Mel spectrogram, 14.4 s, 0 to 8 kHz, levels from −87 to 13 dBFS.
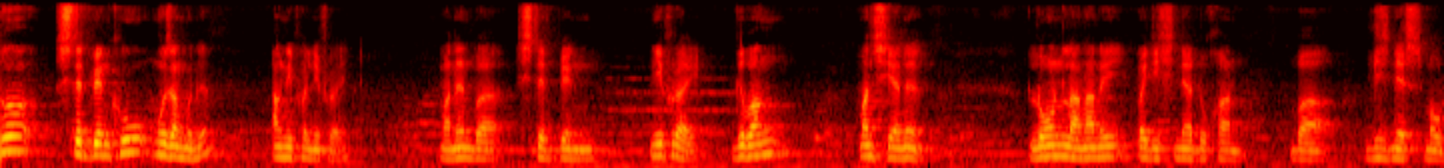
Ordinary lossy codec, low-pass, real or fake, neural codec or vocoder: AAC, 32 kbps; 7.2 kHz; real; none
